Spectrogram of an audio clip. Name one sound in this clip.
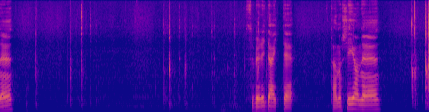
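A small plastic toy taps and clicks against a plastic slide.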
